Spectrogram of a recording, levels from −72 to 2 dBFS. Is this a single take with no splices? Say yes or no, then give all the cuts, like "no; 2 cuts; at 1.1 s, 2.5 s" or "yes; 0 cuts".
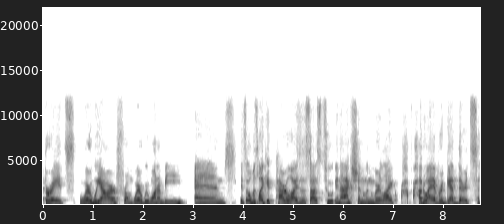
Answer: no; 2 cuts; at 2.9 s, 3.8 s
